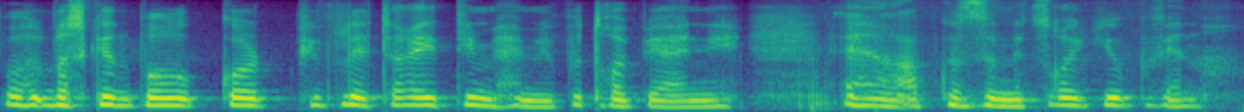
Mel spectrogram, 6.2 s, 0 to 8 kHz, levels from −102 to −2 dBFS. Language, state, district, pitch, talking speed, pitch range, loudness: Sumi, Nagaland, Kohima, 190 Hz, 115 wpm, 175-200 Hz, -16 LUFS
